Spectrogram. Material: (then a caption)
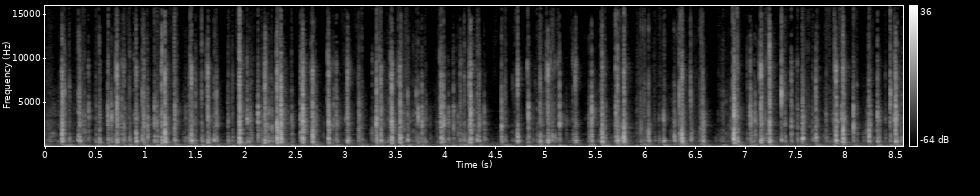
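Bamboo wood. Fingertips type steadily on a bamboo wood keyboard with wooden keys, making a fast, uneven stream of short, dry, bright clicks with almost no ring. A faint low hum sits underneath the tapping throughout.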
